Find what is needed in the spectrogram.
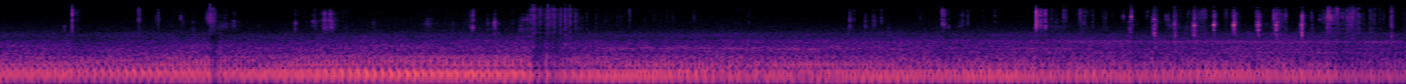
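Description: Smooth glass gems and pebbles clicking and scraping against each other as a hand gathers them from wet sand in shallow water, with a quick run of clicks near the end. A steady low rumble runs underneath.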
